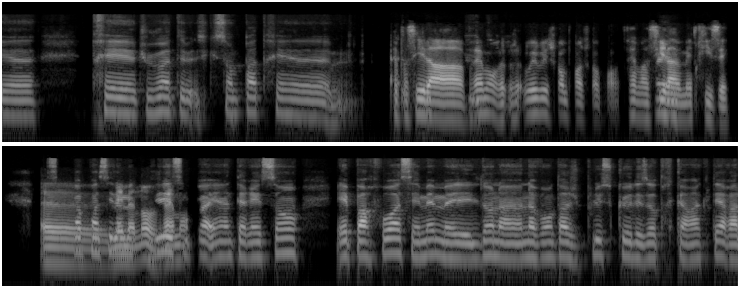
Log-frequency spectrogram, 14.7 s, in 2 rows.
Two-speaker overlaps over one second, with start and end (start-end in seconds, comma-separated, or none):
7.8-9.3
